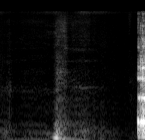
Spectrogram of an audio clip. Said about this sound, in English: Excuse me, I've belched.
